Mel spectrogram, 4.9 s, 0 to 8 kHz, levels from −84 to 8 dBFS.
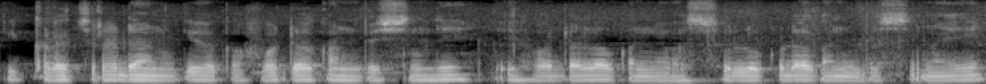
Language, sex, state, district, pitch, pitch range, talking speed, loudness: Telugu, male, Andhra Pradesh, Sri Satya Sai, 105 Hz, 100-110 Hz, 135 wpm, -19 LUFS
